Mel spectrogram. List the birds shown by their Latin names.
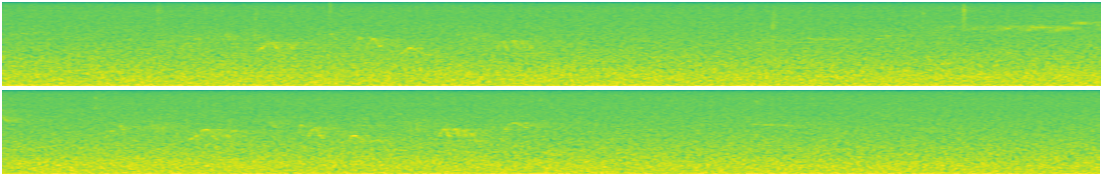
Pheucticus melanocephalus, Setophaga occidentalis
